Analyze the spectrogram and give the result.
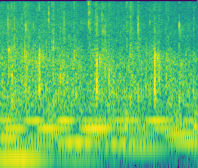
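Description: A crowd claps steadily in a dense, continuous patter of hands, with a low sustained tone humming underneath throughout.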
